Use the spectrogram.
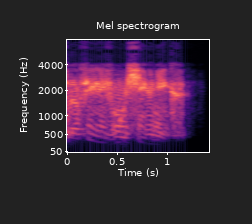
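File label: damaged engine, mood low, Polish speech; War Thunder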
